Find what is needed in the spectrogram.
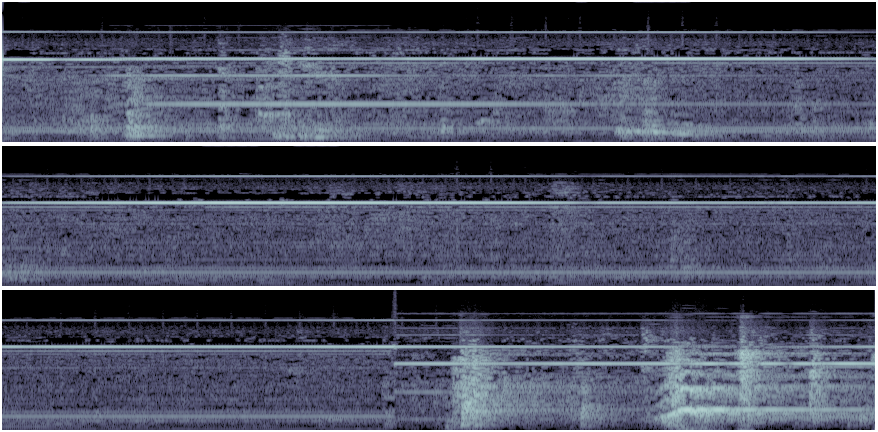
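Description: A drone of several steady held tones, one high and piercing over a cluster of lower ones, with a few short sounds in the first five seconds and a louder burst of sound near the end.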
